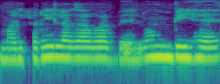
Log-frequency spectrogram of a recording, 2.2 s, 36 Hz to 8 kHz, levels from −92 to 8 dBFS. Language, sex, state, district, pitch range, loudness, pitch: Hindi, female, Bihar, Bhagalpur, 185-200 Hz, -12 LUFS, 190 Hz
